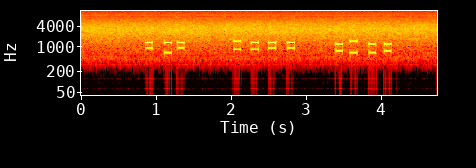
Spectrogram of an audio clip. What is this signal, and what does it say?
DTMF, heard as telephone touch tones, dialled by hand, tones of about 100 ms, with radio hiss. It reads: 020 9800 4314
